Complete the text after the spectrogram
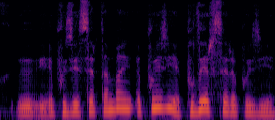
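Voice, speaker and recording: Speech at a moderate pace comes through on a very clean recording with a silent background. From Portugal, Porto. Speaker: poet and journalist. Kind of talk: interview. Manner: halting.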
